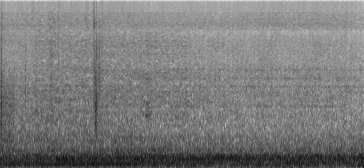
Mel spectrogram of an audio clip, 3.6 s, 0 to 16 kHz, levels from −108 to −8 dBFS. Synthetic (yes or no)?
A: no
